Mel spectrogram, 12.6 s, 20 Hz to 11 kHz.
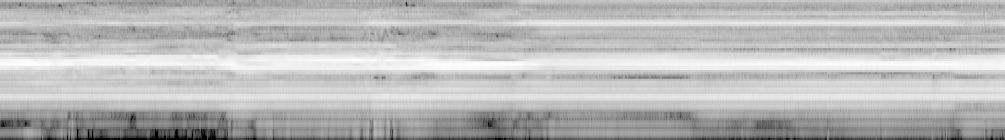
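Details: Simplex 4903-9219 horn strobe, set off by a Simplex pull station converted to conventional use: loud, steady, buzzy horn tone, even with no dropouts or wavering; the horn strobe sounds normal.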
